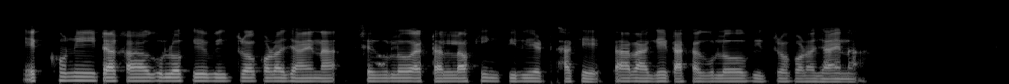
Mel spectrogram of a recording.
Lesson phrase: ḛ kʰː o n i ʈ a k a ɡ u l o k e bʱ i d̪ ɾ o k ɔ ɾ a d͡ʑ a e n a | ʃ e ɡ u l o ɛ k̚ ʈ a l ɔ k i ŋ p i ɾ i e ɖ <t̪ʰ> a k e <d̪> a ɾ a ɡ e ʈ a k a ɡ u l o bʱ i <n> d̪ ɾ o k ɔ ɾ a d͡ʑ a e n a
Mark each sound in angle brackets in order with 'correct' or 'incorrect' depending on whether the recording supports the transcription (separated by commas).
correct, incorrect, incorrect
